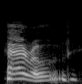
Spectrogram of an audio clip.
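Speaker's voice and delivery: high, gently coaxing; suggesting Brittling. A narrator's reading. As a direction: nudge him to first names. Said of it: "he suggested".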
